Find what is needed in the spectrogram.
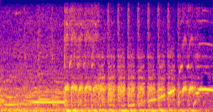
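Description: PA Hana no Keiji Ren pachinko machine's music and effect sounds: about two-thirds of a second in, a sudden loud electronic burst with a sweep rising in pitch, running into a held high tone as the screen flashes red.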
